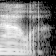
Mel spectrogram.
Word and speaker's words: hour: If it's silent, then use an. An hour. An honest man.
